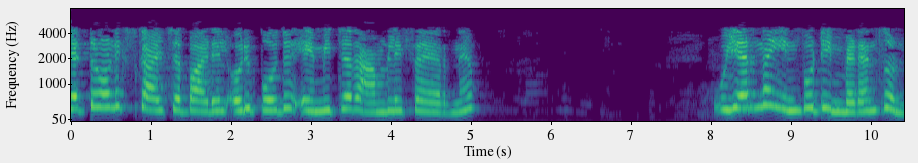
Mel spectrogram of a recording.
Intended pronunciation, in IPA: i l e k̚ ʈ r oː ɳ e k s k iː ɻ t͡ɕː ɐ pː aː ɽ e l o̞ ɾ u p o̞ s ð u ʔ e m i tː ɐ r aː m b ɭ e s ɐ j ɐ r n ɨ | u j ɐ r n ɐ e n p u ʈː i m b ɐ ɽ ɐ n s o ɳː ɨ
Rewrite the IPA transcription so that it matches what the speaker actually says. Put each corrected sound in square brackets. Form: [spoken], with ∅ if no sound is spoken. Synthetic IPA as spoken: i l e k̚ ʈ r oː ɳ [i] k s k [aː] ɻ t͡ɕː ɐ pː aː ɽ [i] l o̞ ɾ u p o̞ [∅] ð u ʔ e m i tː ɐ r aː m b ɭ [i] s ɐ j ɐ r n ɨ | u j ɐ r n ɐ [i] n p u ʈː i m b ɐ ɽ ɐ n s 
